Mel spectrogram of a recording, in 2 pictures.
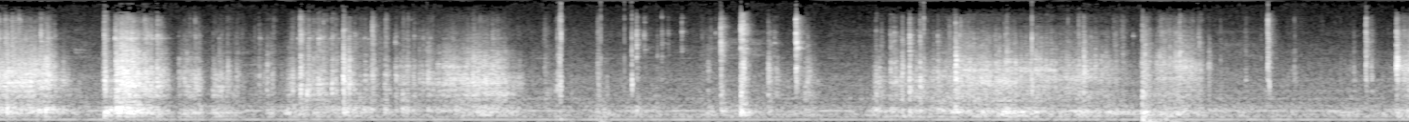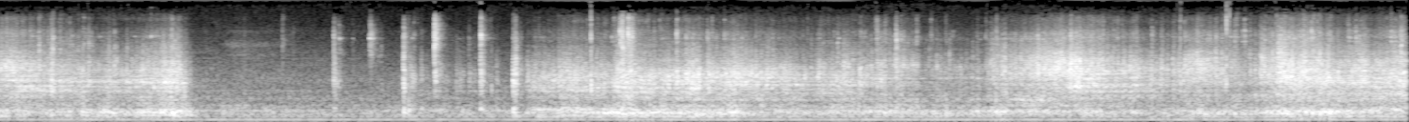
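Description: Wooden toy trains being pushed along a wooden track: stretches of rolling rumble broken by many sharp clicks and knocks as the trains are set down and bump together.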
